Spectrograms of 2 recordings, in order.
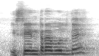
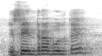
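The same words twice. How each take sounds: The two takes are said the same way.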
